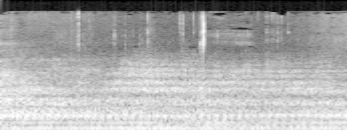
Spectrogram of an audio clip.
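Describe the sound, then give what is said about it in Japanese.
A steady, droning helicopter rotor and engine roar at a heliport, while waiting in line for a helicopter ride, fills the whole stretch, loud and unbroken, with a low humming undertone and no voices. “ヘリコプターに乗るんですが順番待ちをしておりまして、えー、その間にちょっと収録を取りますでですね”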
